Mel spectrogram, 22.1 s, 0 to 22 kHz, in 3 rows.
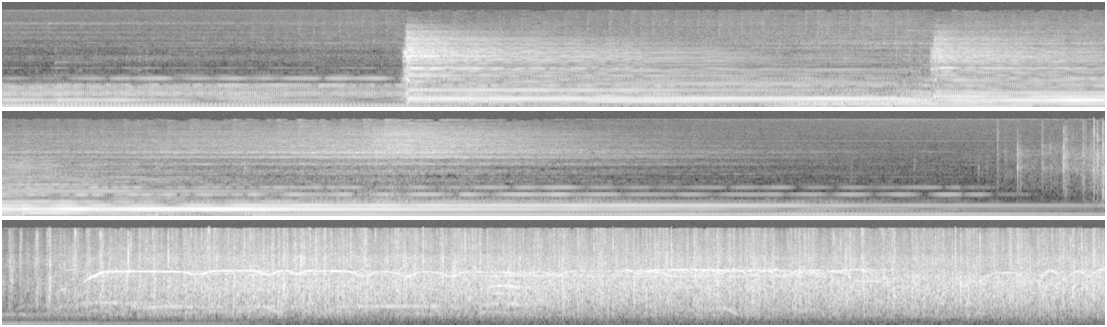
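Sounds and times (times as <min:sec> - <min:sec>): band playing organ chords: 0:00.0 - 0:13.8.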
